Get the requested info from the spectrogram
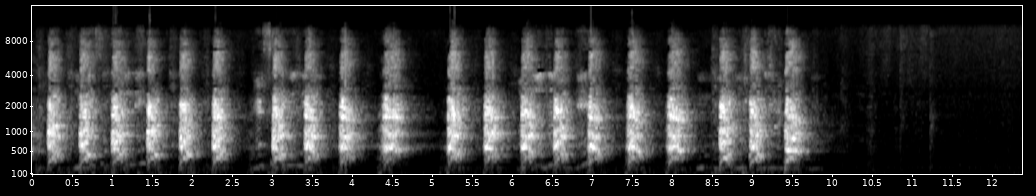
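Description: A dog barking repeatedly, about two barks a second in a long run with a couple of brief pauses, then stopping near the end.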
